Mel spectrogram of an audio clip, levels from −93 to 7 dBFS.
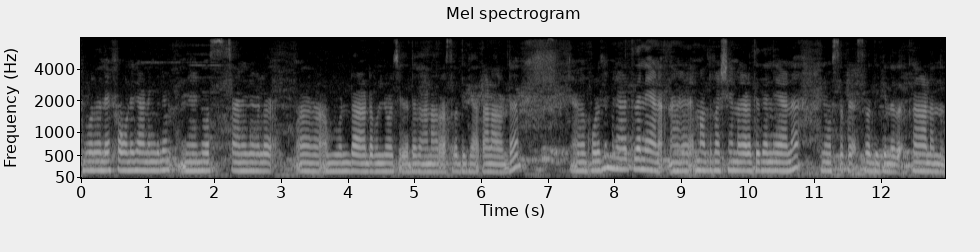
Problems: constant background noise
